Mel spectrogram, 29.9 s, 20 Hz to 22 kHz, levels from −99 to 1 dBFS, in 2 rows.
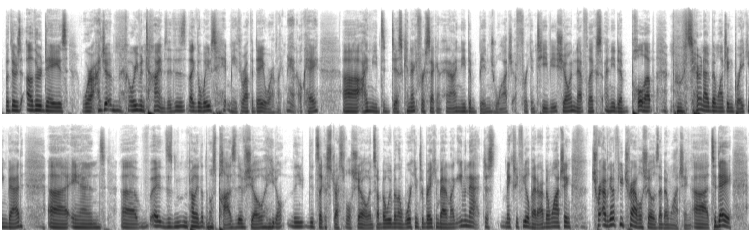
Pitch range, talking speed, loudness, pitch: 120-150 Hz, 215 wpm, -21 LUFS, 135 Hz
